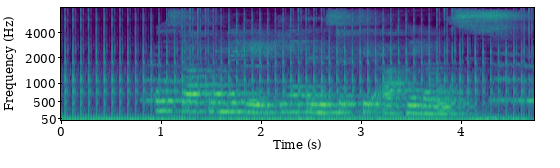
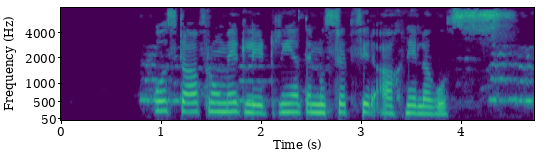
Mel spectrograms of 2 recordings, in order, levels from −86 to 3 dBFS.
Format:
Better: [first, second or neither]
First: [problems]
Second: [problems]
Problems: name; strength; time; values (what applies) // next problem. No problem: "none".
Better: second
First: background sound (Mechanical fan); 5 dB below the speech // room echo; dies away in 1.1 s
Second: none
